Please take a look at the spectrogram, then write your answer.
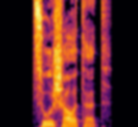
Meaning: inflection of zuschauen: 1. second-person plural dependent preterite 2. second-person plural dependent subjunctive II
- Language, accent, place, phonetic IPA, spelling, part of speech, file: German, Germany, Berlin, [ˈt͡suːˌʃaʊ̯tət], zuschautet, verb, De-zuschautet.ogg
